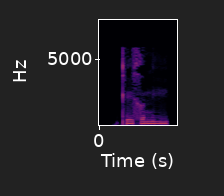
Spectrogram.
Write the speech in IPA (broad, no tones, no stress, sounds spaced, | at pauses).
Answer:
kʼ e x ə n̪ i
